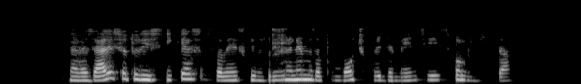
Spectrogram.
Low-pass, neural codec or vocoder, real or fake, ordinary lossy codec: 5.4 kHz; codec, 16 kHz, 16 kbps, FreqCodec, larger model; fake; none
